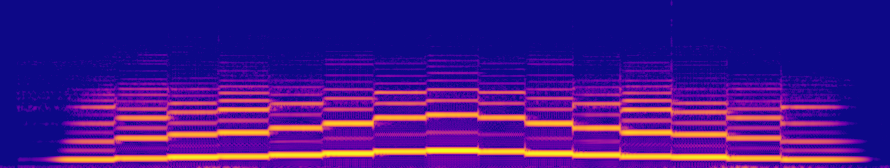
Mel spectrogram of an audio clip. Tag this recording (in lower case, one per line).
musical instrument
music
woodwind instrument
